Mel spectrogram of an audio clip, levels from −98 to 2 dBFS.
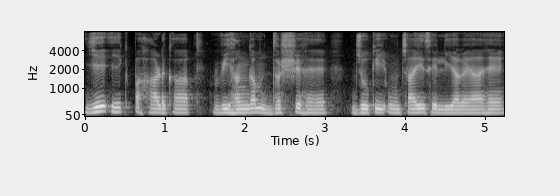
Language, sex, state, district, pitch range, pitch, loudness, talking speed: Hindi, male, Uttar Pradesh, Hamirpur, 125-140 Hz, 130 Hz, -22 LUFS, 150 wpm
